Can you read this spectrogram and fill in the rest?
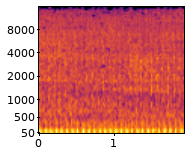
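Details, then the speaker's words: Used Yamaha Vixion motorcycle at idle: heavy, fast, even thumping about twelve beats a second with loose clatter; badly worn piston and connecting rod play. "Nah bisa didengarin suaranya gembrungsung parah untuk bagian bagian piston ini parah nih suaranya nih kemudian stang sokarnya atau stang sehernya ini udah mulai berasa juga"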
